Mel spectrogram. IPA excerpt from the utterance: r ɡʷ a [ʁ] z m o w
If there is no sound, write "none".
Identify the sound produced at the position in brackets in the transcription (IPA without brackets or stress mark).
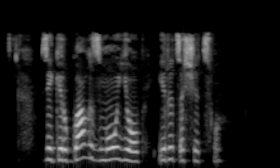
ʁ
